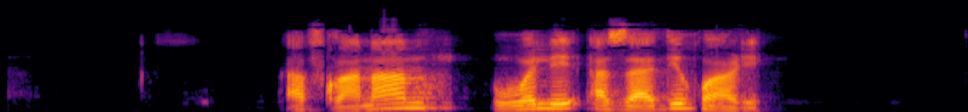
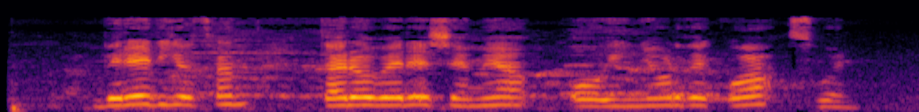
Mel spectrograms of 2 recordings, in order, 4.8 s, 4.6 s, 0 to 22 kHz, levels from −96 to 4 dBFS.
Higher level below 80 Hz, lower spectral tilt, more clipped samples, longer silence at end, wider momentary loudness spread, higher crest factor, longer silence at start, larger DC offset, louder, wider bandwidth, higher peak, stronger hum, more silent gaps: first, -60 dBFS vs -68 dBFS; first, -4.5 dB/octave vs -2.5 dB/octave; neither; first, 1.05 s vs 0.35 s; second, 11 LU vs 16 LU; about the same, 20 dB vs 18 dB; first, 1.45 s vs 0.05 s; neither; first, -16 LUFS vs -23 LUFS; second, 9.6 kHz vs 11.5 kHz; first, 0 dBFS vs -6 dBFS; neither; neither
